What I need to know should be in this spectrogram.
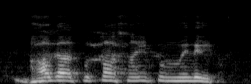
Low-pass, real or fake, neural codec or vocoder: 10.8 kHz; fake; codec, 44.1 kHz, 2.6 kbps, SNAC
